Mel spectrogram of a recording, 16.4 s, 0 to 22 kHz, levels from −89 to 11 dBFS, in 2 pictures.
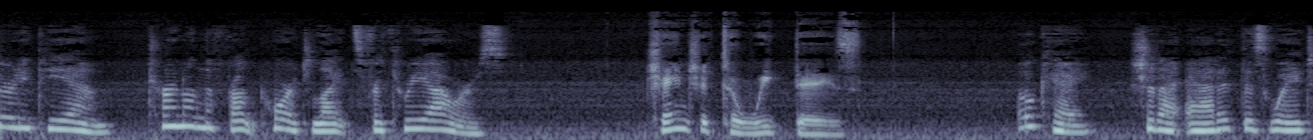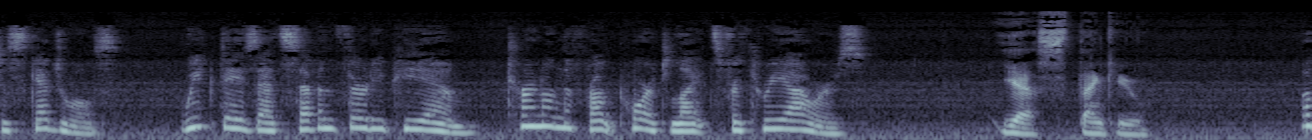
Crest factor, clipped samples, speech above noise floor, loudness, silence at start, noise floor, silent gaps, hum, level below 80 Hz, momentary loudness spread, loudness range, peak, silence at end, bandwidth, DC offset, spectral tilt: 18 dB; under 0.1%; 23 dB; -24 LUFS; 0 s; -46 dBFS; none; none; -48 dBFS; 10 LU; 3 LU; -6 dBFS; 0 s; 16 kHz; under 0.1%; -5.5 dB/octave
